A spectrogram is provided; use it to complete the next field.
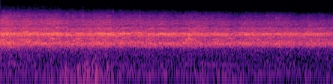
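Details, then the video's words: Large, loud flock of snow geese at Iona Beach, British Columbia, recorded through a shotgun microphone: an unbroken wall of massed honking and yelping, hundreds of overlapping calls blending into a roaring chorus. "Birds of bc Iona beach snow geese"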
